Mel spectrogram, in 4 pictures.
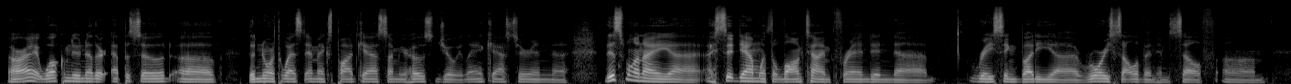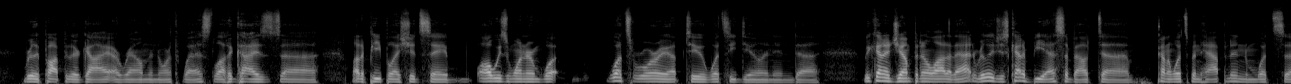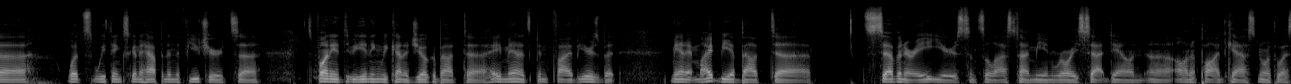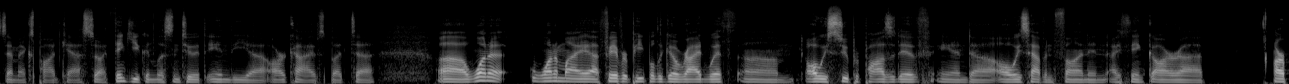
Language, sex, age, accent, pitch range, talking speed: English, male, 30-49, American, 105-130 Hz, 220 wpm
